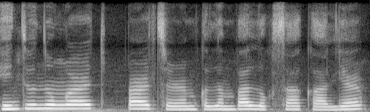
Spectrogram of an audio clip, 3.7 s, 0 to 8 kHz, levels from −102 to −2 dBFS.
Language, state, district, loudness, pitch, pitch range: Ao, Nagaland, Kohima, -13 LUFS, 240 Hz, 225-265 Hz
